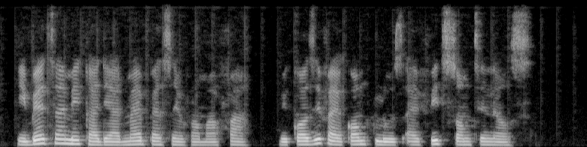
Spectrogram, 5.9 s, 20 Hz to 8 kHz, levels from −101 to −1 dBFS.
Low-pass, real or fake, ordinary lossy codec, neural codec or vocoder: none; real; none; none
